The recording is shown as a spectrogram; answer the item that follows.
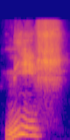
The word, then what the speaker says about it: niche: Um and then he said niche rhymes with kiche. It belongs in France.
